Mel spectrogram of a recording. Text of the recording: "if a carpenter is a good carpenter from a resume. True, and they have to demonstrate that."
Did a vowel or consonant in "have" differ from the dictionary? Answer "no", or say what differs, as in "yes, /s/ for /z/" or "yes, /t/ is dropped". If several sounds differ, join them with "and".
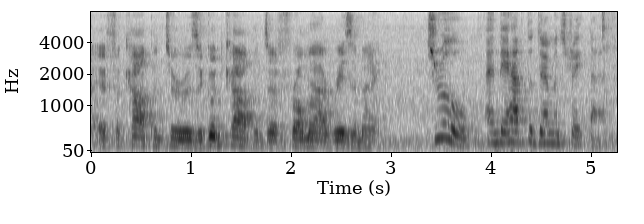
yes, /f/ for /v/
